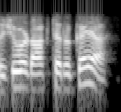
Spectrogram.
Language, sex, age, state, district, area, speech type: Kashmiri, male, 18-30, Jammu and Kashmir, Anantnag, rural, conversation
